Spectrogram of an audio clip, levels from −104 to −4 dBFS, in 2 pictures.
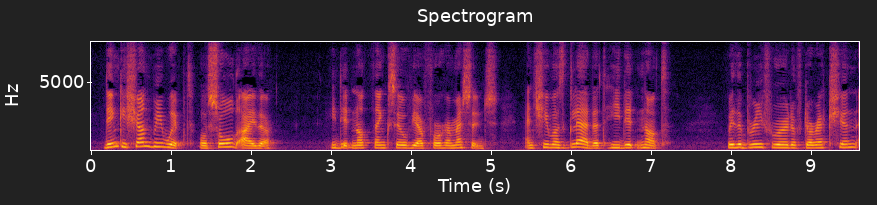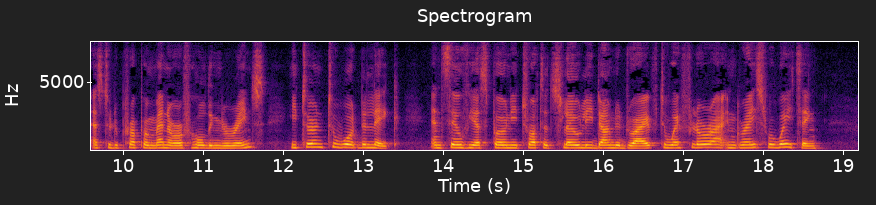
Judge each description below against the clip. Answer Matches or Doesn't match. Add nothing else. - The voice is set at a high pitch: Matches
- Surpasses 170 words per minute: Matches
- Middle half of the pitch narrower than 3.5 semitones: Matches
